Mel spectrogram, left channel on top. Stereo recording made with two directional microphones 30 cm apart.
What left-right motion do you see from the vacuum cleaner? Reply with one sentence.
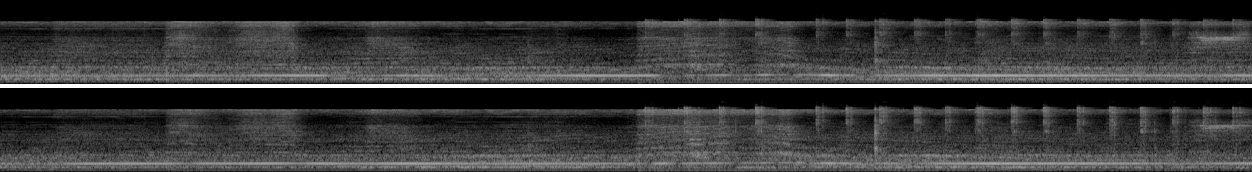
You can hear the vacuum cleaner go right and come back.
